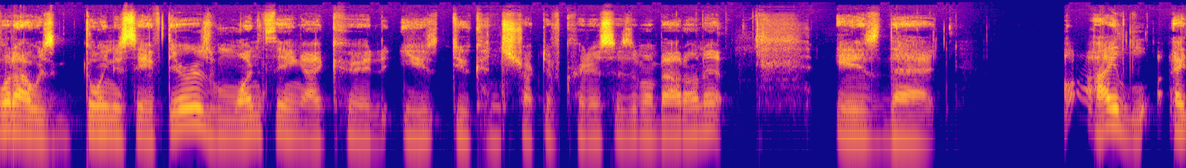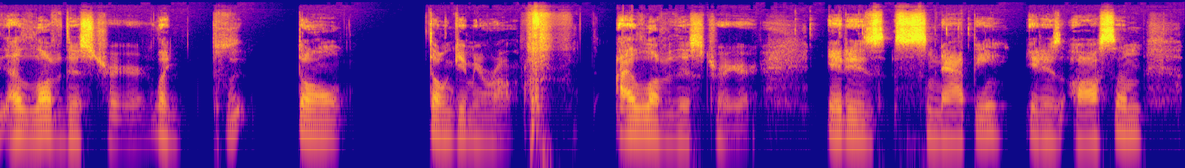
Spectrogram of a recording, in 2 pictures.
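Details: Adult male with self-reported aphasia: difficulty articulating intended meaning and getting words out, sometimes substituting words then trying to get back to the intended one, describes his own speech as scattered; aphasia.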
